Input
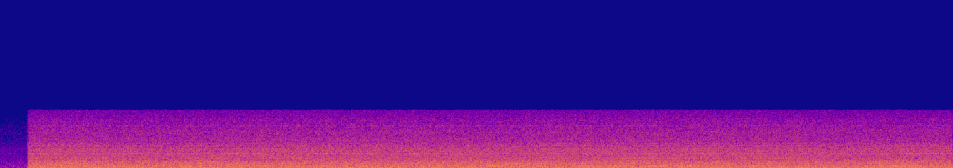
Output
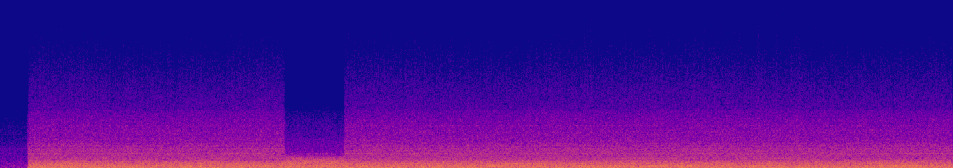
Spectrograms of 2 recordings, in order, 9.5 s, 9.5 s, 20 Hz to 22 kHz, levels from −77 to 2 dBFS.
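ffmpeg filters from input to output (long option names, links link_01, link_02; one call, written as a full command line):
ffmpeg -i in.wav -filter_complex "[0:a]asettb=1/sr,asplit=3[link_01][link_02][link_03];[link_01]atrim=end=2.844[link_04];[link_02]atrim=start=2.84:end=3.44,asetpts=PTS-STARTPTS,afade=type=in:duration=0.004:curve=qsin,afade=type=out:start_time=0.596:duration=0.004:curve=qsin,highshelf=frequency=1700:width_type=q:width=1.5:gain=-13.5[link_05];[link_03]atrim=start=3.436[link_06];[link_04][link_05]acrossfade=duration=0.004:curve1=hsin:curve2=qsin[link_07];[link_07][link_06]acrossfade=duration=0.004:curve1=qsin:curve2=hsin,acrossover=split=480|800[link_08][link_09][link_10];[link_10]asoftclip=type=tanh:threshold=-31.5dB[link_11];[link_08][link_09][link_11]amix=inputs=3:normalize=0,volume=-1.5dB" out.wav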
